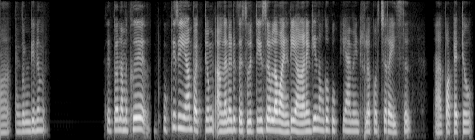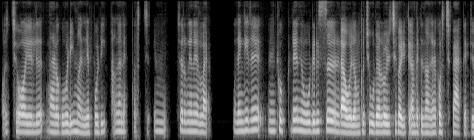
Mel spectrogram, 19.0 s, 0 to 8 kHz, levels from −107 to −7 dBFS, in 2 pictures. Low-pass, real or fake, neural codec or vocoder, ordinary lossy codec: none; fake; codec, 16 kHz, 1 kbps, FunCodec, trained on Chinese and English, 50 frames a second; none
